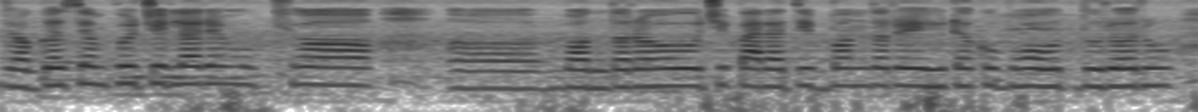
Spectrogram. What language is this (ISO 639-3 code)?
ori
